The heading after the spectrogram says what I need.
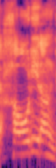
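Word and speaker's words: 羽織: 보통 기모노 위에 이렇게 걸쳐 입다라는 걸 하오르, 자켓도 하오르, 자켓을 걸쳐 입거나 그 걸쳐 입다를 하오르 하면서 요렇게 된 발음은 하오르에서 이제 하오리라는 명사가 나오면서 기모노 위에 걸쳐 입는 이 겉옷을 하오리라는 표현을 씁니다.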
